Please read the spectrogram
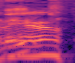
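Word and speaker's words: Loureiro: and I'm going to ask you to say the guitarist's name again because I keep forgetting how to say his last name. – Kiko Larrero, I think. Larrero, yeah, that's right.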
